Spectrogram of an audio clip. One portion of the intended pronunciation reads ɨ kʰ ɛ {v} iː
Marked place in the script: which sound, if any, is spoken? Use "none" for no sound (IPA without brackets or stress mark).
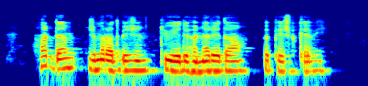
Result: v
